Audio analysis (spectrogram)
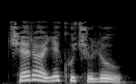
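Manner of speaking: put-on high, loud childish whine; pleading little girl. A narrator's reading. Sonya begs her father to let her play, in a high pleading whine.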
